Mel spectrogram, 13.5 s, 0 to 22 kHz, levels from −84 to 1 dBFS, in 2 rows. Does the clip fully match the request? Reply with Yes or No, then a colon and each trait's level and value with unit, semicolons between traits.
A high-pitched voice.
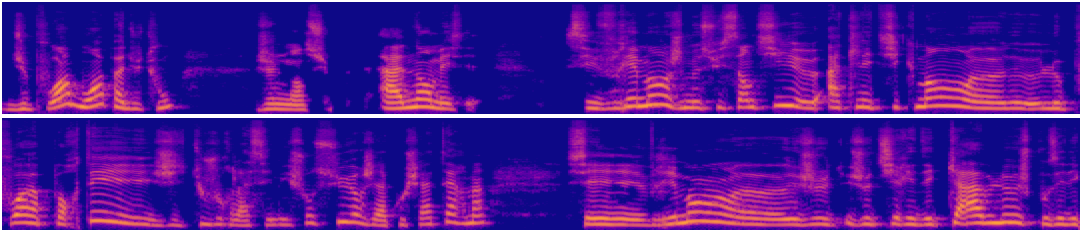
Yes: high, 220 Hz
